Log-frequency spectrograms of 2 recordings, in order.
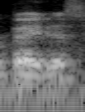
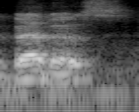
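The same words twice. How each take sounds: First: "betas" with a long a, BAY-tuhz; long-a pronunciation. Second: "bettas" with a short e, BET-uhz; short-e pronunciation. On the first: Host offering viewers the other pronunciation, "betas" as BAY-tuhz. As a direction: say "betas" like the Greek letter beta. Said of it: "however you prefer to say it". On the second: Host naming the fish for viewers, "bettas" as BET-uhz. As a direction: say "bettas" to rhyme with "settas". However you prefer to say it. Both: Shown as a demonstration.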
